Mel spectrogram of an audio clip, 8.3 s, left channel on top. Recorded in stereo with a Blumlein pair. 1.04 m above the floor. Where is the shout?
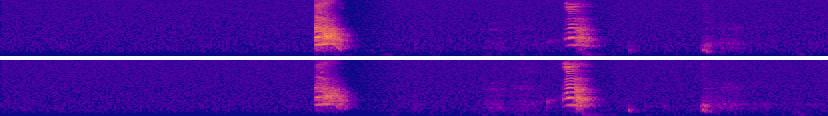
35° left, 1.6 m; by 8.3 s 75° right, 3.5 m.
